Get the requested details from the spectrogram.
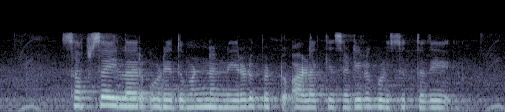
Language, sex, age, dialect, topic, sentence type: Kannada, female, 31-35, Coastal/Dakshin, agriculture, statement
